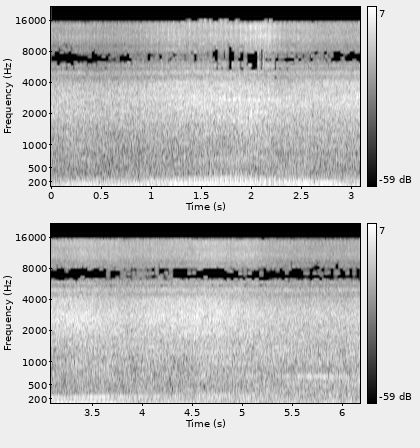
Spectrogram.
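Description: A car driving past close by, its engine rumble swelling to its loudest about two seconds in and then easing off, over steady street traffic noise.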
